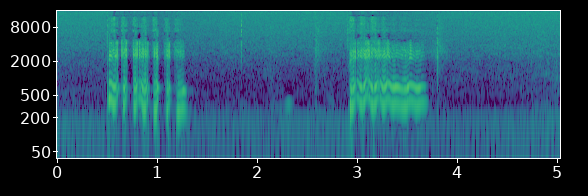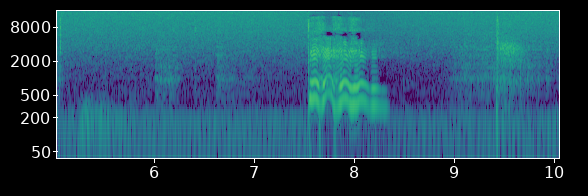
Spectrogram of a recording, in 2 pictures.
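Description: A sheep bleats three times in loud, wavering calls with pauses between them, then gives a fainter sound at the end over a low steady hum.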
